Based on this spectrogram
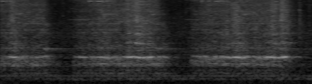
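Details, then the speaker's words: MIG welder with a Binzel torch liner: the motor whirs in short trigger bursts and the drive roll spins with a scraping sound while the wire stays still. The wire is kinked and jammed in the liner. "the liner here is jammed up it's got the wire in it and the wire must have a kink or something in it and it's jammed in the liner and i'll show you see that that's spinning that's not moving and you can actually hear it you listen to it you can hear it scraping"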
